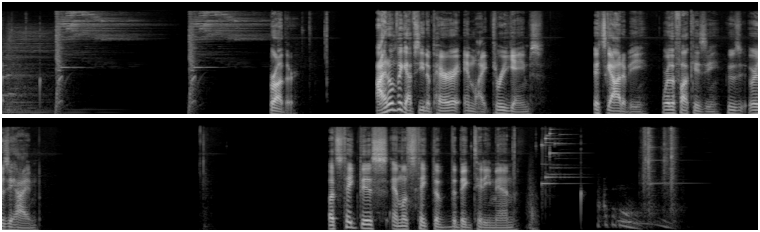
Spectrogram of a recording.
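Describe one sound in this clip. Short electronic chimes sound from a game.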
